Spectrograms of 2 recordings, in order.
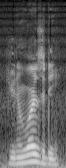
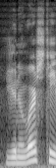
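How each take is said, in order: First: The T is a soft, quick tap. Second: The T is a crisp, hard T.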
